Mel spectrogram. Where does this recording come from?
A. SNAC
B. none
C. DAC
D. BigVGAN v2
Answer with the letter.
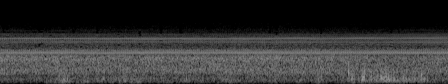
B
